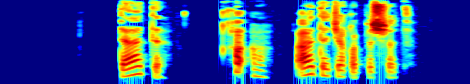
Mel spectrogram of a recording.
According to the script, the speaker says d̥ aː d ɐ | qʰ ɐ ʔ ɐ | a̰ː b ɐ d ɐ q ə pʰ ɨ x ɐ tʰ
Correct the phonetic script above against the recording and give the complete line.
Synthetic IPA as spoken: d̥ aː d ɐ | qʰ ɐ ʔ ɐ | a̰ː d ɐ d͡ʒ ɐ q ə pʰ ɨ ɕ ɐ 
